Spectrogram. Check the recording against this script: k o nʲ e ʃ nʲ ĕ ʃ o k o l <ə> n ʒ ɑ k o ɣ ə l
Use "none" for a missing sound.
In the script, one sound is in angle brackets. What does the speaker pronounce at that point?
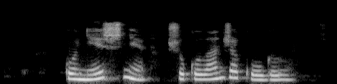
ɑ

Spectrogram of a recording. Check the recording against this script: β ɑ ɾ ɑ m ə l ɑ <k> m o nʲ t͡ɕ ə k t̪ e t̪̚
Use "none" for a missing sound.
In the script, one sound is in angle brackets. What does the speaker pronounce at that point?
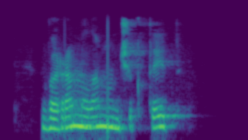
none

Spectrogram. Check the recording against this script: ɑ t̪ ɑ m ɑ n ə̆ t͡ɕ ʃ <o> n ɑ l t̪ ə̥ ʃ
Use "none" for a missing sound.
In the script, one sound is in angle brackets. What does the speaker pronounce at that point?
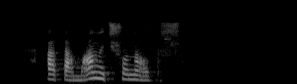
o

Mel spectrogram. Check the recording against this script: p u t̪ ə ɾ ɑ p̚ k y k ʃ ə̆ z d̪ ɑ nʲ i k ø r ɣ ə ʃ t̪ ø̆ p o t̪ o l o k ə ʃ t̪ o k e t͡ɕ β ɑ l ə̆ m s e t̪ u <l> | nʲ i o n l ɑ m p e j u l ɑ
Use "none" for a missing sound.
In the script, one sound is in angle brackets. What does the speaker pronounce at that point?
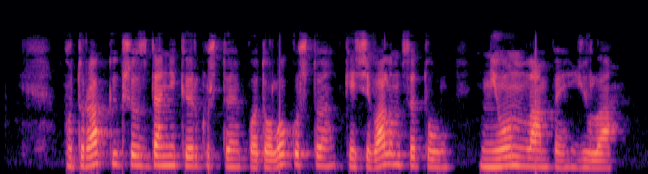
l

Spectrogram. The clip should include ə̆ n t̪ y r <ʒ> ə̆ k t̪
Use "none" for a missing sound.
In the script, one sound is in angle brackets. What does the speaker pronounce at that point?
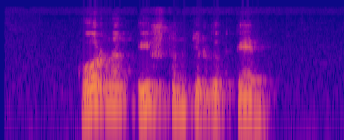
ɣ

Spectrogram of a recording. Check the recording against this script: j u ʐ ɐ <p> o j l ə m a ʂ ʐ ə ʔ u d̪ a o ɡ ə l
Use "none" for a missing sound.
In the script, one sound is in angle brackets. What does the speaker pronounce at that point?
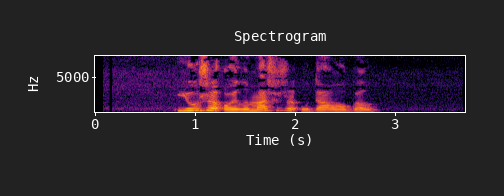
ʔ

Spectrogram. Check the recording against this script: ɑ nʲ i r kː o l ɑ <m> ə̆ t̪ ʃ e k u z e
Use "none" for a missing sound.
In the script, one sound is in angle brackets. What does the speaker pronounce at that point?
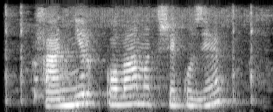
m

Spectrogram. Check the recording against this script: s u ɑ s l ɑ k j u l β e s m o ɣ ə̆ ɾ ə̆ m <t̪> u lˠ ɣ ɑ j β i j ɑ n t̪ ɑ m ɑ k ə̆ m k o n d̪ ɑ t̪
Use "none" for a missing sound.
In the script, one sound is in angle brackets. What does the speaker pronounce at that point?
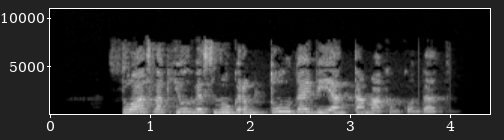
t̪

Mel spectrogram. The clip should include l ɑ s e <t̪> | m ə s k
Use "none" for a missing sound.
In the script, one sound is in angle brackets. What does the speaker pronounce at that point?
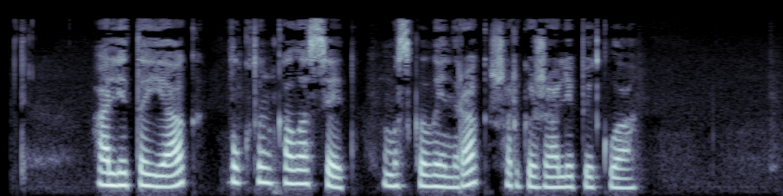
t̪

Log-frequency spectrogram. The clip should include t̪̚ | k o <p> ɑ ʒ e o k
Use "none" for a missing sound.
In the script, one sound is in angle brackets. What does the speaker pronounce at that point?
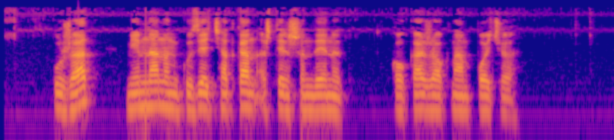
k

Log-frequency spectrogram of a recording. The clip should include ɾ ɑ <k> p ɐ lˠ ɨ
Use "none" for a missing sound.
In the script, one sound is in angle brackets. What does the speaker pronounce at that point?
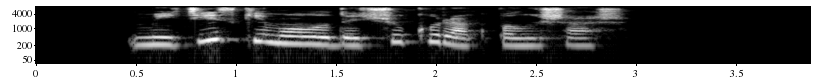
k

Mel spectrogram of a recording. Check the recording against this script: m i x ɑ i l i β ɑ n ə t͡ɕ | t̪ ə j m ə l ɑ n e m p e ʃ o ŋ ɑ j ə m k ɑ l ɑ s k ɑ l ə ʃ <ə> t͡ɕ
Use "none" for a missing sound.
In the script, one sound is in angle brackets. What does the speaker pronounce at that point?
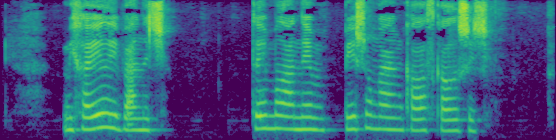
ə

